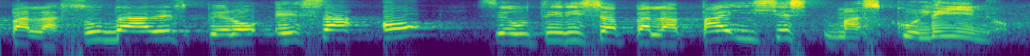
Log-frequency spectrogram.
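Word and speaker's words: aux: Le O se pronuncia O, la X no suena. Eso se pronuncia O y también eso pronuncia O. La única diferencia se hace solamente al escribir, de manera escrita. Pero si va a seguir un vocal, la X sí va a pronunciar.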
